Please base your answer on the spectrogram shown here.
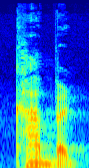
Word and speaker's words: cupboard: kitchen we say cupboards cupboard the stress is on the first one cupboard cupboard is a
